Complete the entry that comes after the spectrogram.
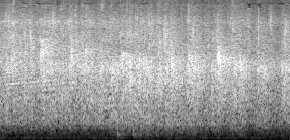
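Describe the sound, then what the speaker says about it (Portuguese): A church congregation claps steadily in a continuous wash of applause at a moderate distance, with no voices standing out. "Aplaude Jesus, igreja."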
